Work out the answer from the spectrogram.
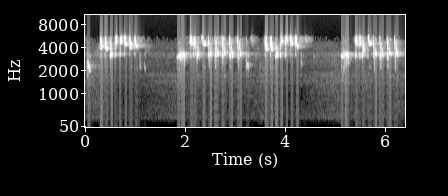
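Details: Javan bush lark song meant to draw a response from other birds: four rapid trilled bursts of high stuttering notes, each about a second long, separated by short silences.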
